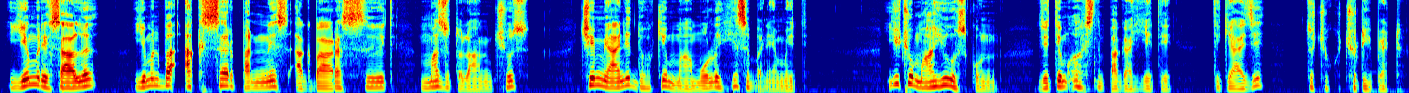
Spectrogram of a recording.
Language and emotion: Kashmiri, sad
